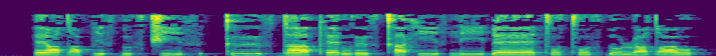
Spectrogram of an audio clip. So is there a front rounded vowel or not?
yes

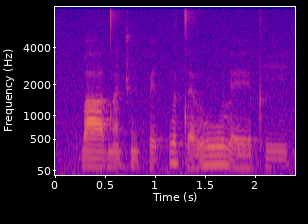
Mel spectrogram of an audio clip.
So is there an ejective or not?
no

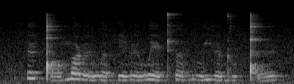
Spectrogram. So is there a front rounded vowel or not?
yes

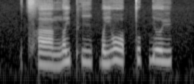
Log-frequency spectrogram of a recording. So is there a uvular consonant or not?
no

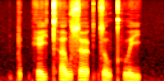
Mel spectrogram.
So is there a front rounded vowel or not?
yes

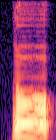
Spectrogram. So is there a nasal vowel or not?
yes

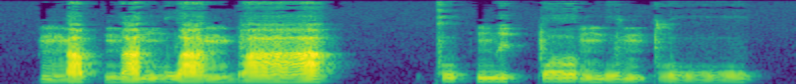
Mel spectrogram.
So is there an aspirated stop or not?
no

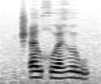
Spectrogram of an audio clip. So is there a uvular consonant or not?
yes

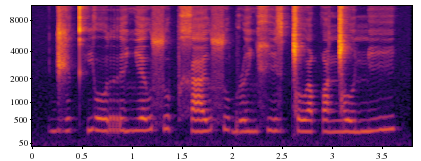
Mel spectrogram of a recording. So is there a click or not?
yes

